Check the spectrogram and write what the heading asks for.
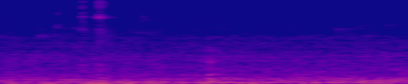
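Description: A few faint clicks, about half a second in and again near one second, over a low steady hum: computer controls being clicked to start a video playing.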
